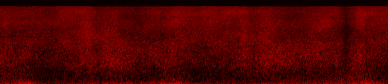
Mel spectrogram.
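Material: Nothing is struck.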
